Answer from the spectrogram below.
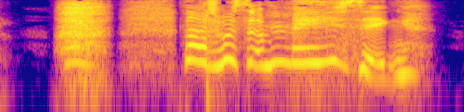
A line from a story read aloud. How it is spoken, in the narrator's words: Alyssa exclaimed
